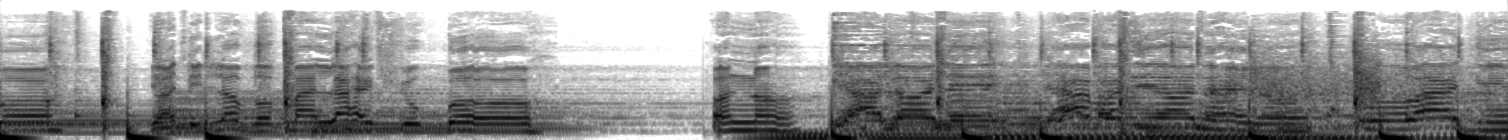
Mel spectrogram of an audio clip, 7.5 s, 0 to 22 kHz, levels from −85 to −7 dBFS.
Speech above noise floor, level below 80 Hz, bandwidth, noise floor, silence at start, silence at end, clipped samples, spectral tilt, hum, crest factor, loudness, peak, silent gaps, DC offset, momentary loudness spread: 31 dB; -14 dBFS; 16.5 kHz; -43 dBFS; 0 s; 0 s; under 0.1%; -5 dB/octave; none; 12 dB; -13 LUFS; 0 dBFS; none; under 0.1%; 5 LU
